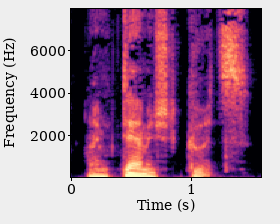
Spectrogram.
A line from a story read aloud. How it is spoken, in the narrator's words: Barenziah said bitterly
